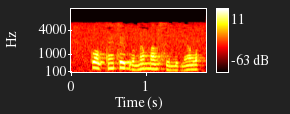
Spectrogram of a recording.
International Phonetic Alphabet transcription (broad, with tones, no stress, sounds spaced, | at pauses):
k o˦˨ lˠ t ẽ˦ s e˦ b o˨ n ɐ̃˦ m ã˦ v s i˨ n i˨ ɡ ɾ ẽ˦ lˠ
